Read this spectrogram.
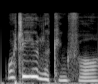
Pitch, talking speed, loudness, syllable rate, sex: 245 Hz, 305 wpm, -13 LUFS, 7.6 syllables/s, female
